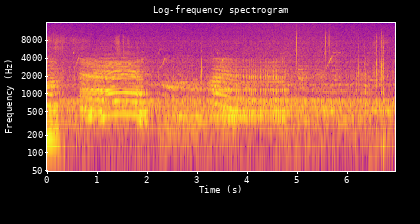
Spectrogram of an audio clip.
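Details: Red deer in rut during the late-September breeding period, in a remote Pyrenean mountain area used as summer pasture for cows and horses. Two long, groaning harmonic bellows, with faint clinks of animal bells afterward.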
